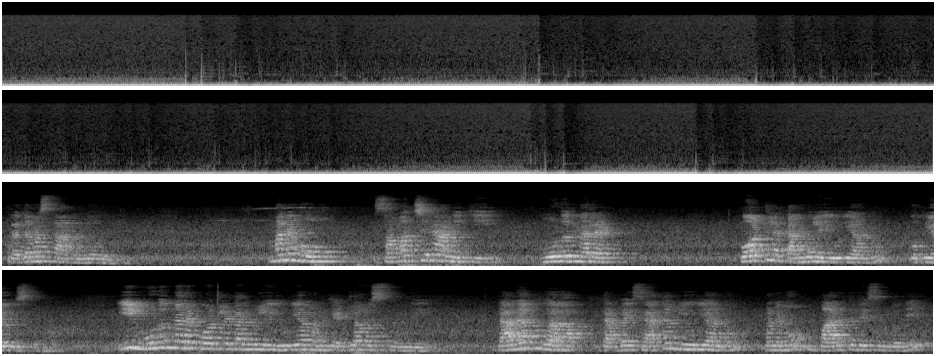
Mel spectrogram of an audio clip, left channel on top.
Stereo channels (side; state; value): both; different; correlation 0.00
